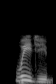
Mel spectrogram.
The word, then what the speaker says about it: Ouija: Ouija boards. It's spelled O-U-I-J-A, by the way. A lot of people are like, Ouija boards, I tried to Google that last night on the Googler, and I didn't find it. W-E-E-G-E-E.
